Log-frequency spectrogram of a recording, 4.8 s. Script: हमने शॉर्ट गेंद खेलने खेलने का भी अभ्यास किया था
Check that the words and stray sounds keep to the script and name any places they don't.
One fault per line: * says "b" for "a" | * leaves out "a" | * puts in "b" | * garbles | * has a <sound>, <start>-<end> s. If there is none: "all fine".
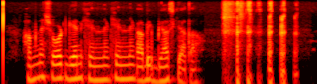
* has a laugh, 3.3-4.5 s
